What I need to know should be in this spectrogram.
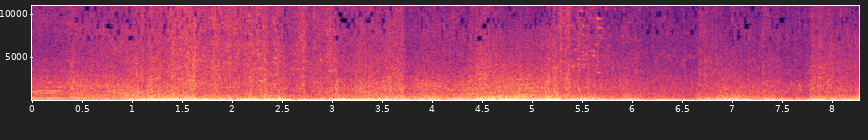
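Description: Cars crash loudly into tyres and each other.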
